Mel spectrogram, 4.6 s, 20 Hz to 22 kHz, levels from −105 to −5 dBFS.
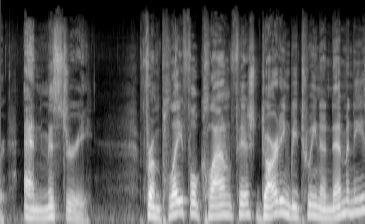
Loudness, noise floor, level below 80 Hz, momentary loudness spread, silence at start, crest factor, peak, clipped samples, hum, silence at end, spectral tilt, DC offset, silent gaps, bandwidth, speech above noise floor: -21 LUFS; -53 dBFS; -46 dBFS; 7 LU; 0 s; 20 dB; -2 dBFS; under 0.1%; none; 0 s; -6 dB/octave; under 0.1%; none; 16.5 kHz; 32 dB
